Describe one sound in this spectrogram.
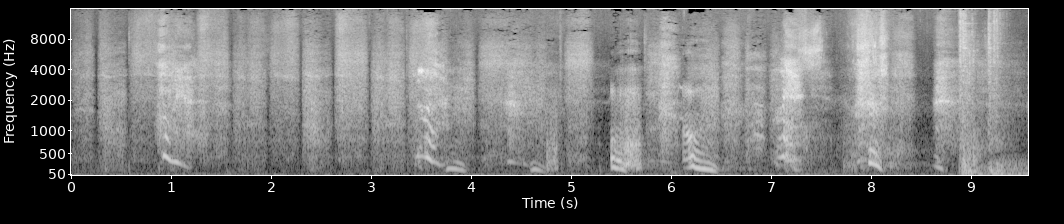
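A young girl speaks anxiously.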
